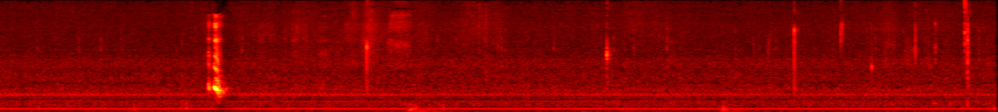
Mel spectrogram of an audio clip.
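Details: Newborn hiccups: a single sharp, abrupt hiccup with a few faint softer catches over a steady room hum.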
